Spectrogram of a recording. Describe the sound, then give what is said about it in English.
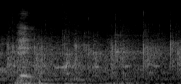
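A short burst of audience applause, a dense wash of clapping hands at moderate volume, with murmuring voices mixed in underneath. “That is so non-applause worthy, but thank you.”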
